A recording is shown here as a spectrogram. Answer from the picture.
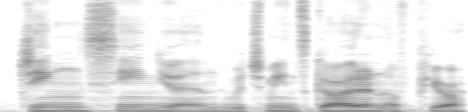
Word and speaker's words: Jing Xin Yuan: Jing Xin Yuan, which means Garden of Pure Heart. So it's spelled in Chinese pinyin, J-I-N-G, J-I-N-G, X-I-N, Y-U-A-N,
